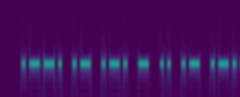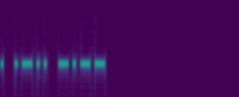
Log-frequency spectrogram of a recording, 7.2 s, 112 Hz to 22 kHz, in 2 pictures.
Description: Morse code, heard as a keyed tone, about 22 wpm, 700 Hz. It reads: PARTIALLY
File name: 9 Letter Words - First 3 Letters Given - 22wpm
